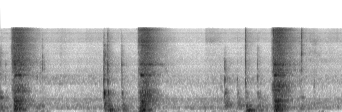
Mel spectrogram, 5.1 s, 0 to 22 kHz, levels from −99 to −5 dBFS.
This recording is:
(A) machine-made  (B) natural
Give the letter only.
A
